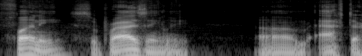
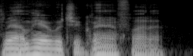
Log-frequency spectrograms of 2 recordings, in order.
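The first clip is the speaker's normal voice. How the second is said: put-on Jamaican accent, pitched much higher; 4 semitones higher than usual. Retelling a phone call from a man claiming to be their father, in a Jamaican accent. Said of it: "with an accent, Jamaican accent".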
